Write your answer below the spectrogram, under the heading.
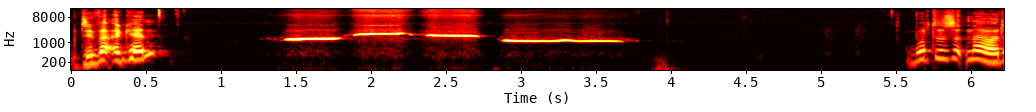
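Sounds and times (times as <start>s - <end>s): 
speech: 0.1s - 0.7s, 5.6s - 6.2s
person whistling a four-note bird call: 1.4s - 3.8s.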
